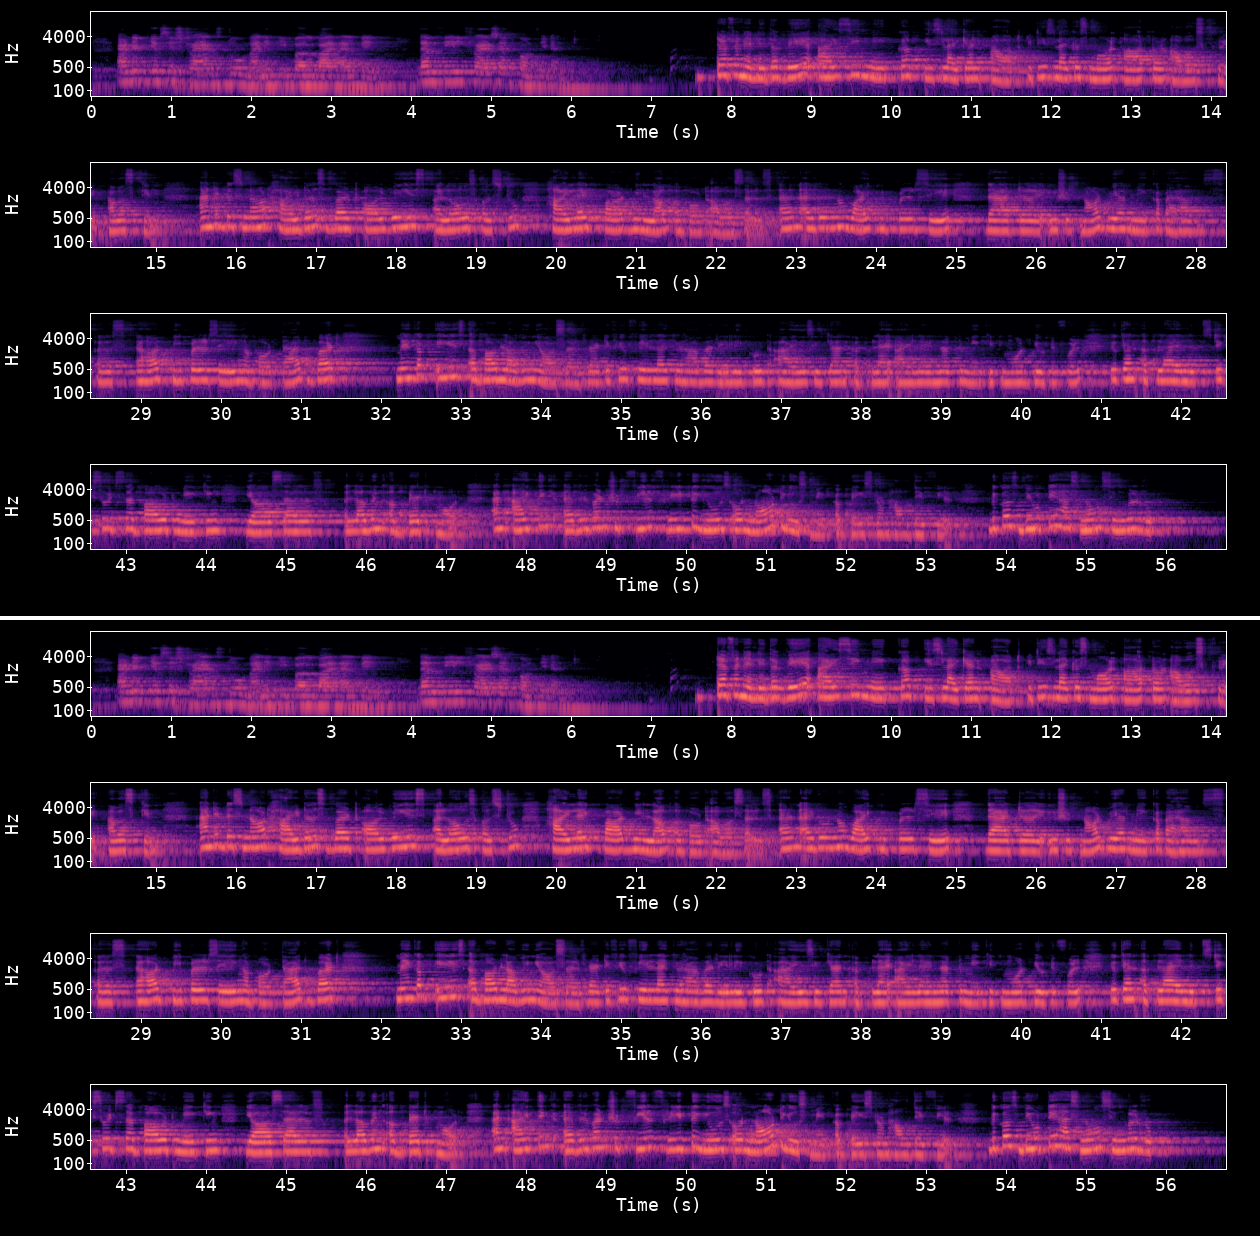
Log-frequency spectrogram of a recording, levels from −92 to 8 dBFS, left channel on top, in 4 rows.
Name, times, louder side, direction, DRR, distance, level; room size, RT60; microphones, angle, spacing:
voice 1, 0.1-3.6 4.1-6.1, equal, ahead, 2 dB, 2.7 m, -41 dB
voice 2, 7.8-28.1 28.4-31.8 32.2-45.4 45.7-55.8, right 2 dB, 35° right, 4 dB, 1.8 m, -29 dB
29.0 x 24.5 x 7.9 m, 2.2 s
head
